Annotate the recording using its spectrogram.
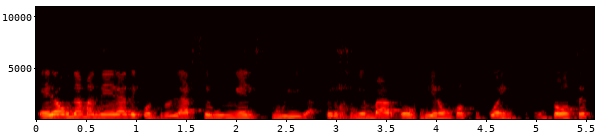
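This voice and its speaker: A woman's voice: on the high side, moderate pace. A woman leading a parenting workshop, lecturing in a conversational way and acting out examples in quoted voices. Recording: dull lo-fi recording.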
